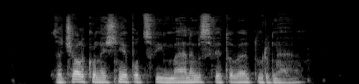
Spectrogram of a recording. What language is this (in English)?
Czech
